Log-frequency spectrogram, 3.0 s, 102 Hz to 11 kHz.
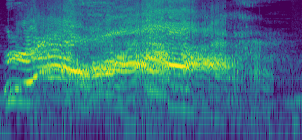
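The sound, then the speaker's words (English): A troll in a fantasy tabletop game screeches loudly in pain after being scorched by fire: a harsh, drawn-out, strained cry with groaning, grunting overtones, sustained for about three seconds before tailing off. “So, absolutely 29 points of fire damage scorches this troll, and it just screeches loudly in pain.”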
